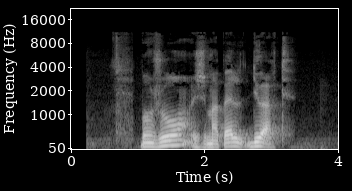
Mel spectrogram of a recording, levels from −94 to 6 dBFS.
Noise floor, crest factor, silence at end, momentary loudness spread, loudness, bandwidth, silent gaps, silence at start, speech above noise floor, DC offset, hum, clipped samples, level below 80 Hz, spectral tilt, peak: -52 dBFS; 16 dB; 0.75 s; 12 LU; -17 LUFS; 10 kHz; none; 0.7 s; 35 dB; under 0.1%; none; under 0.1%; -40 dBFS; -8 dB/octave; -4 dBFS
